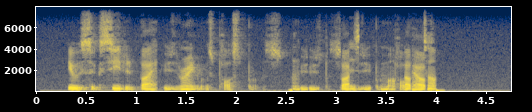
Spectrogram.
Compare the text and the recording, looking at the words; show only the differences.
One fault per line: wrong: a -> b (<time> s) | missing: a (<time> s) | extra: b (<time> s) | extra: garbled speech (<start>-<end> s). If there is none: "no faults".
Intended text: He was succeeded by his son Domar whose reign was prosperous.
missing: his son Domar (1.2 s)
extra: garbled speech (2.5-4.0 s)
